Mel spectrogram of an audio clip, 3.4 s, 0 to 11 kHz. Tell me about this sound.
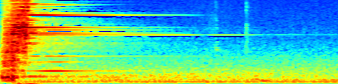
Sword Slice 17
Seventeenth recording of sword in large enclosed space slicing through body or against another metal weapon.
slice, sword-slash, slash, sword, movie, foley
